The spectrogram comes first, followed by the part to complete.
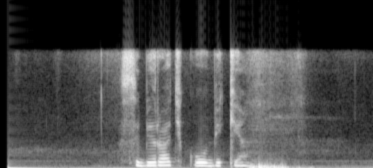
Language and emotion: Russian, sad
